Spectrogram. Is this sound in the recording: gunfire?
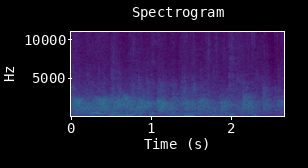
no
